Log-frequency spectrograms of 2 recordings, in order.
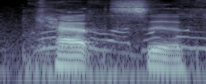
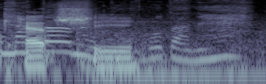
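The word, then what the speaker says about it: Cait Sith: The little Mickey Mouse, his name is Cat Sith, or how do you pronounce it? Cat She.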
